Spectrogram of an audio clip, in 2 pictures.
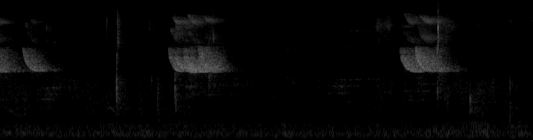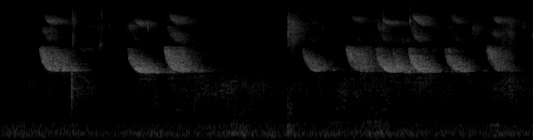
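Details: Baby monkey Duke cries after being hurt in a failed catch by his mother, Duchess worrying nearby; piercing descending squeals come singly, then in quick bursts of three to five near the end.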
